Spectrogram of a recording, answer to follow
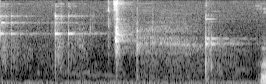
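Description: A few faint, scattered clinks in a quiet pause, the sharpest a little under a second in, over a low background hum.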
